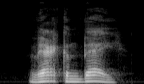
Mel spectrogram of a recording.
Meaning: inflection of bijwerken: 1. plural present indicative 2. plural present subjunctive
- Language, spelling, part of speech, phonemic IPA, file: Dutch, werken bij, verb, /ˈwɛrkə(n) ˈbɛi/, Nl-werken bij.ogg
